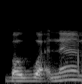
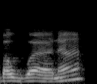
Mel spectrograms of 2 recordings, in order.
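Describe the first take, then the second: First: A glottal stop is heard inside the word. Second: A long vowel replaces the glottal stop. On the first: "contohnya bawwa'na menjadi"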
